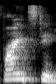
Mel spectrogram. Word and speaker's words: Breitstein: I have Brightstein with us today. Am I pronouncing that right? Yes, Brightstein.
